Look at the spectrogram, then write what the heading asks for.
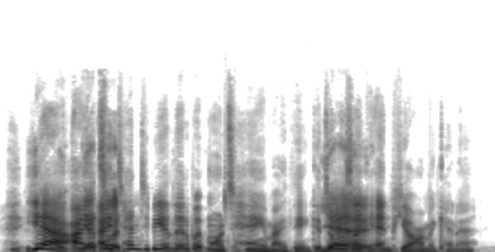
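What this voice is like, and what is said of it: Put-on British accent. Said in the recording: “British ... in a British accent”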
